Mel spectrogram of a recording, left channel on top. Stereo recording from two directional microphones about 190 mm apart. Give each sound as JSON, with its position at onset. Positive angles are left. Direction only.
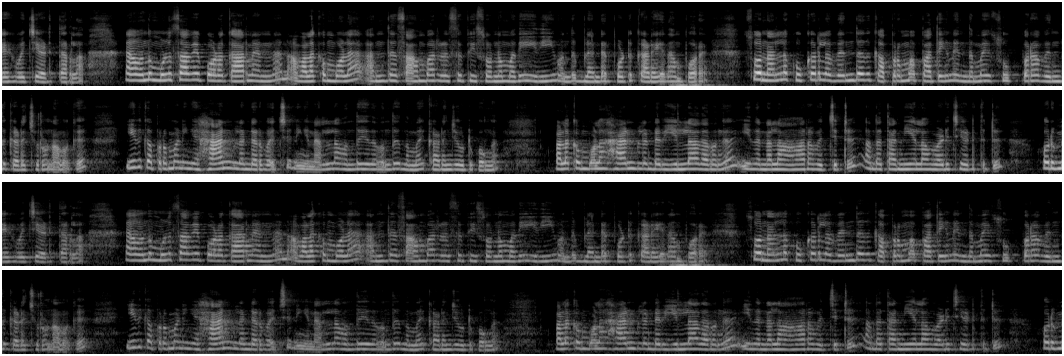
{"t": 0.0, "sound": "a woman's voice", "side_deg": 35}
